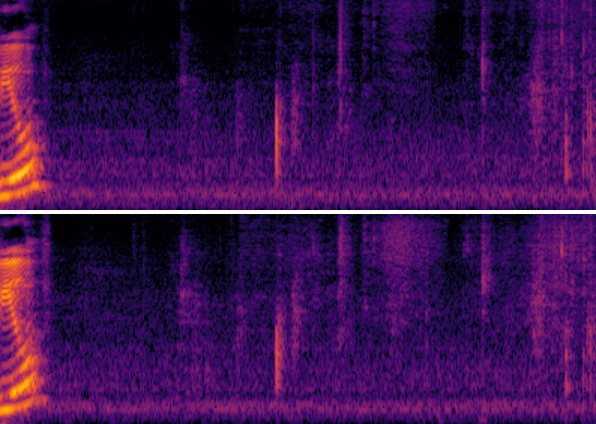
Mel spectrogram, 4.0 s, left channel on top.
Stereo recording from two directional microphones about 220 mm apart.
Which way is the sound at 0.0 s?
50° left (ahead or behind).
